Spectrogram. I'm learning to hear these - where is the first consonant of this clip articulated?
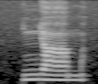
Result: palate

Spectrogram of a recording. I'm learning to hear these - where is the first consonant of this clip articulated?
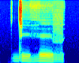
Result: tongue tip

